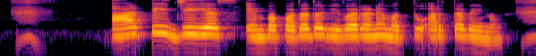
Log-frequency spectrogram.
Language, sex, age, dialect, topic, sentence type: Kannada, female, 18-24, Mysore Kannada, banking, question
